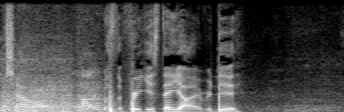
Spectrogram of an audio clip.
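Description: Young women laugh and chatter.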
